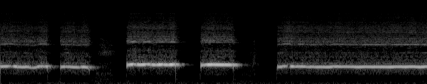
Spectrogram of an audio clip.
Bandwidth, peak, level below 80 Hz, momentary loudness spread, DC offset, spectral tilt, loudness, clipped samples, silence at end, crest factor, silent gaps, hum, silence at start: 11.5 kHz; -14 dBFS; -74 dBFS; 11 LU; under 0.1%; 1.5 dB/octave; -27 LUFS; under 0.1%; 0 s; 12 dB; none; none; 0 s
